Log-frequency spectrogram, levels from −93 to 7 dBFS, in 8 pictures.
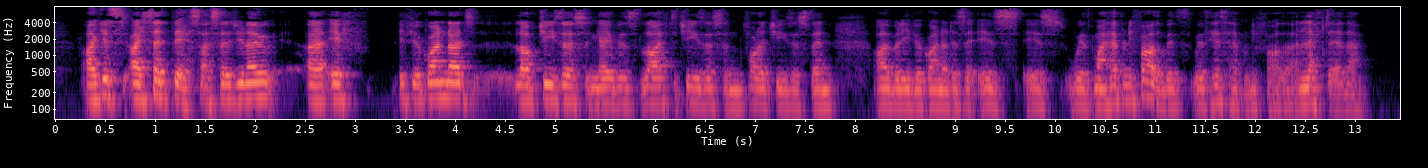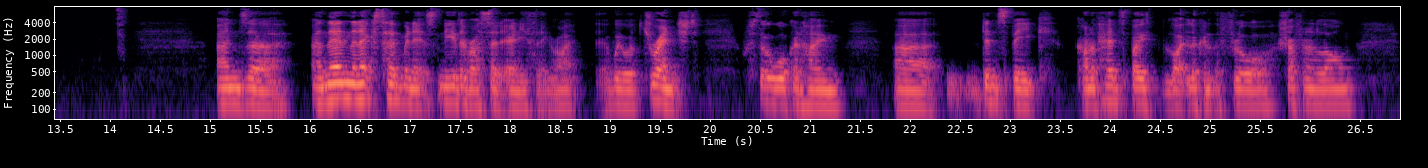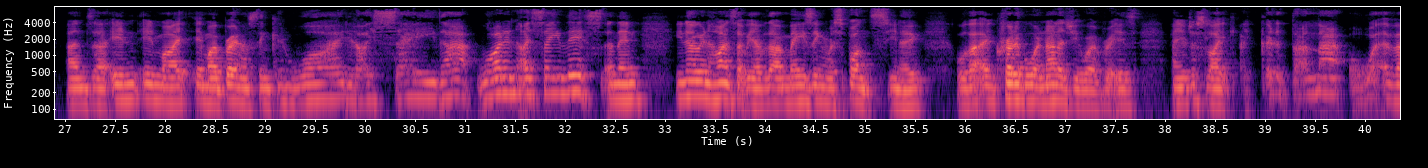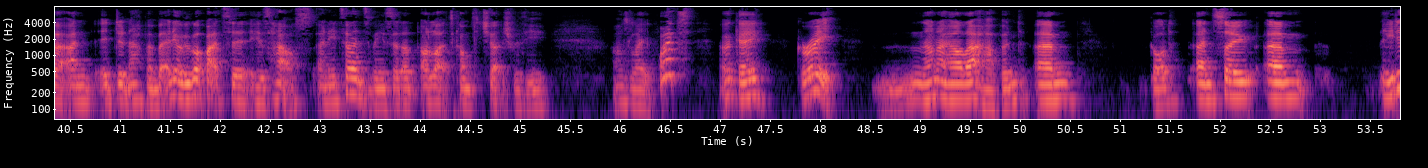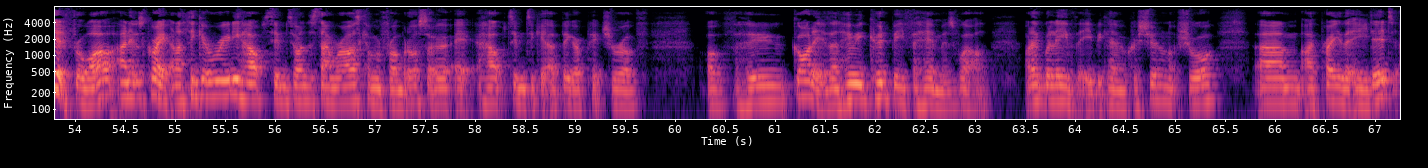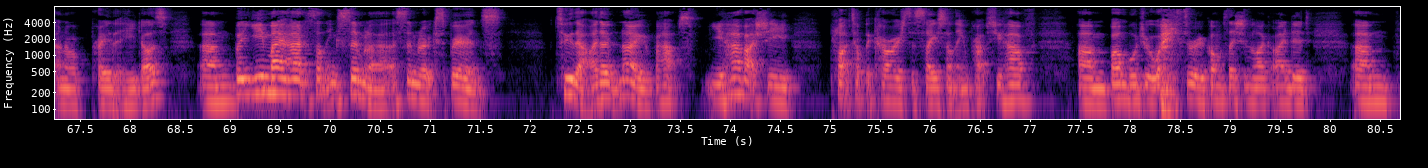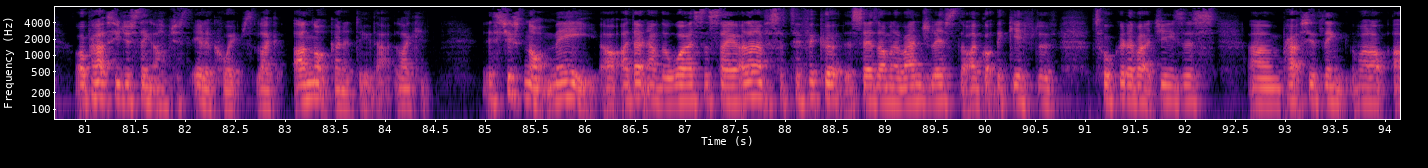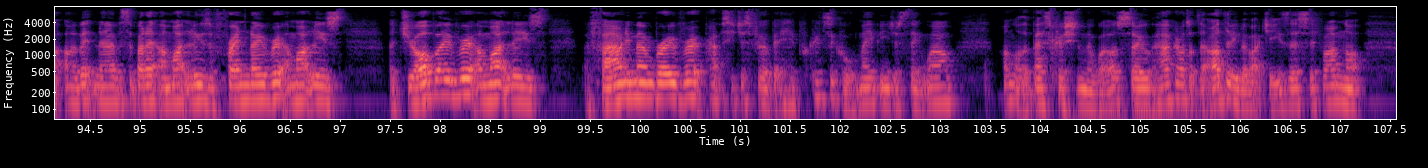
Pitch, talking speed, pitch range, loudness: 130 Hz, 225 wpm, 120-145 Hz, -25 LUFS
